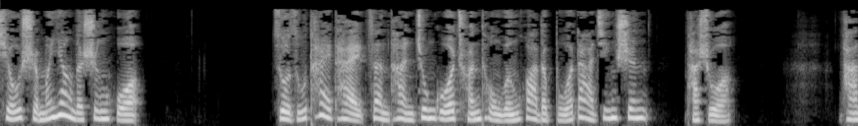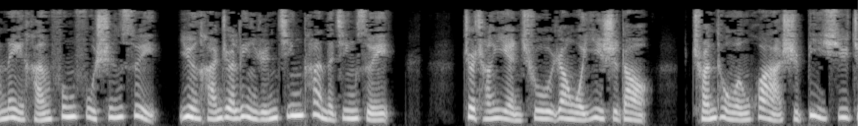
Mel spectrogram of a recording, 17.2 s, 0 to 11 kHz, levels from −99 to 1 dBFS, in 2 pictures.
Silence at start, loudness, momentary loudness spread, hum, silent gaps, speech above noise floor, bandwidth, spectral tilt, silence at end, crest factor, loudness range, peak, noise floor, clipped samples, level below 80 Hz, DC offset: 0 s; -18 LUFS; 6 LU; none; 2.24-2.69 s; 68 dB; 8.8 kHz; -4.5 dB/octave; 0 s; 16 dB; 4 LU; -2 dBFS; -85 dBFS; under 0.1%; -58 dBFS; under 0.1%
